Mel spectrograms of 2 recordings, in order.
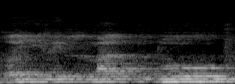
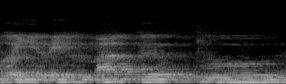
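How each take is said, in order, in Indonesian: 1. Bunyi gh ditahan tanpa memantul. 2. Bunyi gh memantul dengan gema. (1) "harus ditahan"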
